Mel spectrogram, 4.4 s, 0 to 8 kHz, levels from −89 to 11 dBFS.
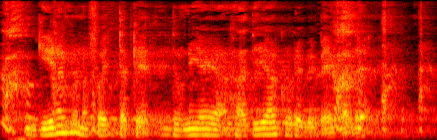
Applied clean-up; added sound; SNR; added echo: none; Cough; 8 dB; reverberation time 2.0 s.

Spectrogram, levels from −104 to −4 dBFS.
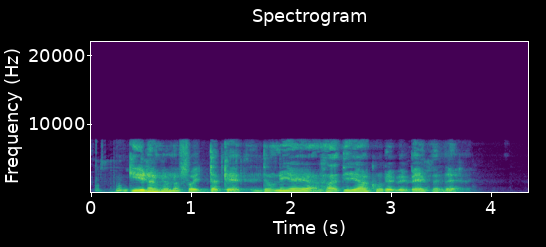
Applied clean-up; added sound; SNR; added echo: neural mask model DeepFilterNet 3.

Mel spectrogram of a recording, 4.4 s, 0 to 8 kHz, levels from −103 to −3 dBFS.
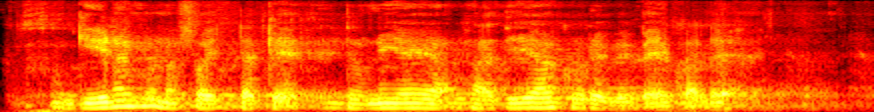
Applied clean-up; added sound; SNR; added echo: neural separator model SepFormer DNS4.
